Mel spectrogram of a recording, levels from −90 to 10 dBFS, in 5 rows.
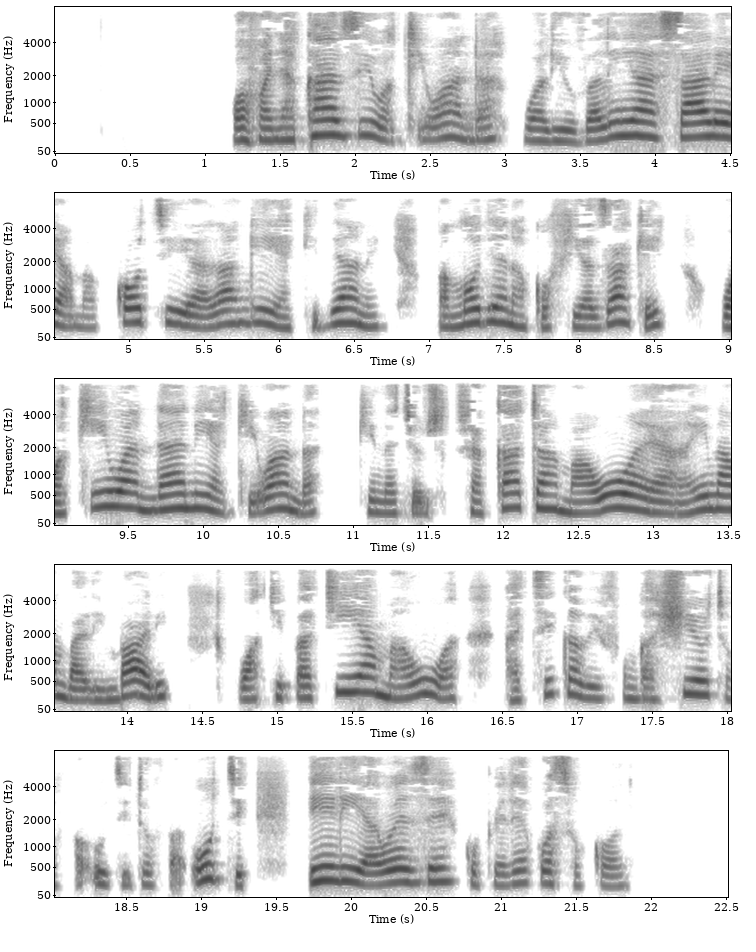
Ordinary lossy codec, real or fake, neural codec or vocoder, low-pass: MP3, 32 kbps; fake; codec, 16 kHz, 1 kbps, X-Codec, HuBERT features, trained on LibriSpeech; 7.2 kHz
